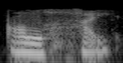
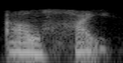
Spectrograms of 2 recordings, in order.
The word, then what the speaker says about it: Al-Hayy: today we're going to use the attribute of Al-Hayy, Al-Hayy, and that is spelled Hayy, Al-Hayy.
